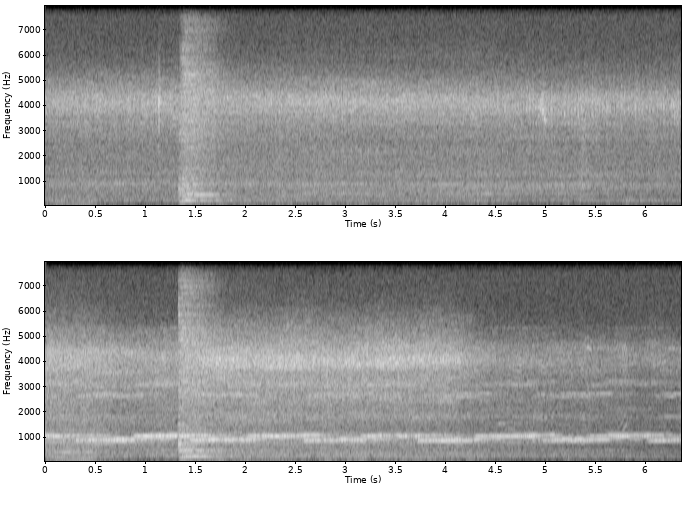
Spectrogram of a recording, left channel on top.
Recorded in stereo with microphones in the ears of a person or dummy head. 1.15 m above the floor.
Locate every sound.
1.3 s a snare drum: 60° right (ahead or behind), 1.5 m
